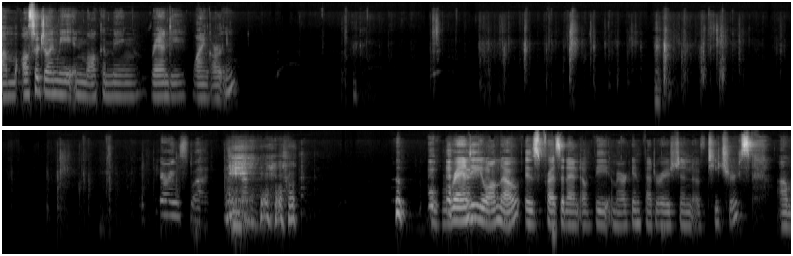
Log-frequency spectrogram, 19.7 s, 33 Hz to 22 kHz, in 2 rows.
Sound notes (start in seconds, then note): 4.3 attendees clapping; 12.6 attendees laughing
